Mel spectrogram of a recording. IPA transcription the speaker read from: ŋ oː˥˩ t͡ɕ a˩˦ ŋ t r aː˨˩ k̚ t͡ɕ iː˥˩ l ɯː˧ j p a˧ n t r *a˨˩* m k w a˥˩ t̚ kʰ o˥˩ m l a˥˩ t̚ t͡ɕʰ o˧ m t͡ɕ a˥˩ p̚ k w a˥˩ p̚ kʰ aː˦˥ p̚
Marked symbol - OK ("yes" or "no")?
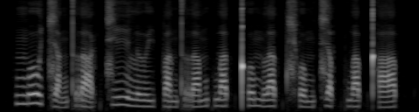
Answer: no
